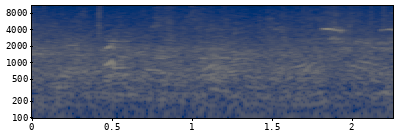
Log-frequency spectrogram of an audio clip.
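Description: A dog giving two short barks, about half a second in and again near the end, over background talk.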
